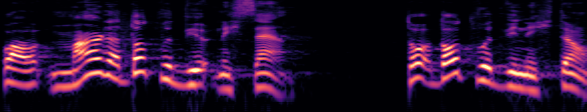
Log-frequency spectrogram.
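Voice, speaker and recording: A man is speaking. His pace is moderate. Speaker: preacher. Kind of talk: sermon.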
